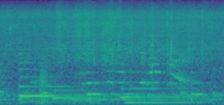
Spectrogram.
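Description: Ground beef, peppers and onions sizzle in a pan with cream cheese, a steady hiss underneath a melodic tone and a low hum over the short stretch.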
